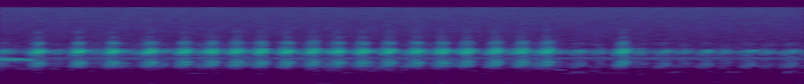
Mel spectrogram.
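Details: Tree frogs singing in a pond by night in mid-April, North-East Italy: a fast train of sharp, pulsed croaks, about six per second, runs nearly three seconds, then a lone pulse, over a steady thin mole cricket trill.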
